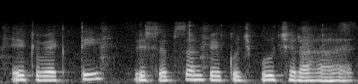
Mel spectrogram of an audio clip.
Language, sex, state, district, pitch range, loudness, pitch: Hindi, female, Jharkhand, Ranchi, 185-210 Hz, -13 LUFS, 195 Hz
